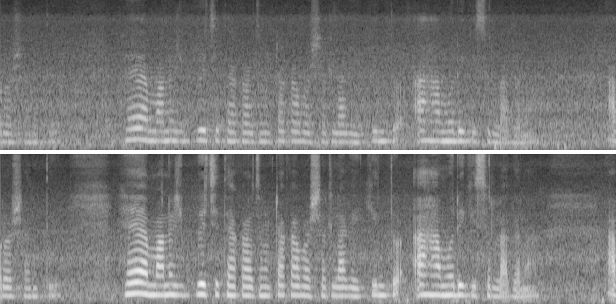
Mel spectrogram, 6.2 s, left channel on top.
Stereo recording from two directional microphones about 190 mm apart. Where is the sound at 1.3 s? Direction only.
60° right (ahead or behind).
